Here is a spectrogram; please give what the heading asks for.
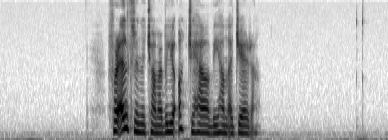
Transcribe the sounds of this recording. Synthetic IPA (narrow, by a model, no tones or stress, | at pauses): fɔɹɛlt̪ɾɪnət͡ʃʰɑːmaɹʋɪljʊʔɔɲ̥t͡ʃəɦɑːʋaʋiːɦanæ̰ːt̪̚d͡ʒeːɹa̰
